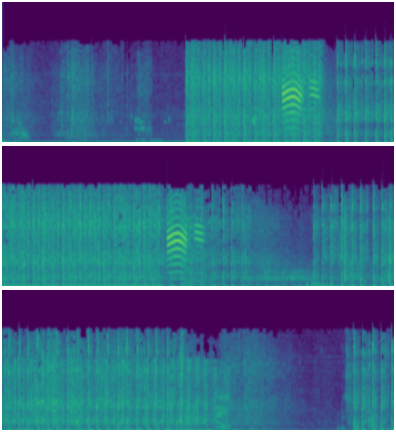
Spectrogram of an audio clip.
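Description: Gunfire in PUBG Mobile, with dense bursts of automatic fire and repeated shots crackling loudly and continuously, under excited shouting in Indonesian from squad players.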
